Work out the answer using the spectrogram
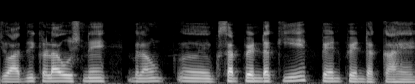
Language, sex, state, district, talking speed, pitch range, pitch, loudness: Hindi, male, Andhra Pradesh, Anantapur, 175 wpm, 135-150 Hz, 145 Hz, -19 LUFS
